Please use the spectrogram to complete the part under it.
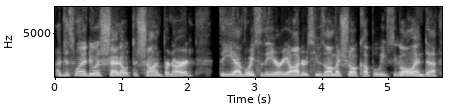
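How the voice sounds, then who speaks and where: A man's voice: on the high side, fairly even intonation, fast, a bit bright, no room sound, clean studio sound. A man hosting a sports talk radio show, introducing and chatting with his guest.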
